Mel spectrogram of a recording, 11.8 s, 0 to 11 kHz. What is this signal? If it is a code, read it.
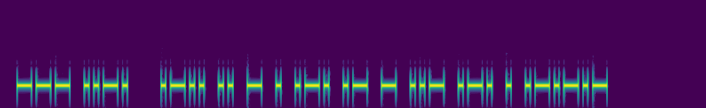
Morse code, heard as a keyed tone, about 15 wpm, 700 Hz. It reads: OF LITERATURE.
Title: Sentences from Top 1000 Words - Review Part 4 - 15wpm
